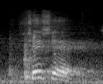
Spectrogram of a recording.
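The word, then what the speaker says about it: 谢谢: Sheshe.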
